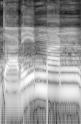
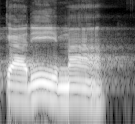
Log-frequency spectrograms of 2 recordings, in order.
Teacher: Yaitu tanwin atau fathatain, tanwin fathah diganti menjadi mad. Karena sudah diganti maka berubah menjadi fathah biasa, bukan kariman tapi karima. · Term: mad iwad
